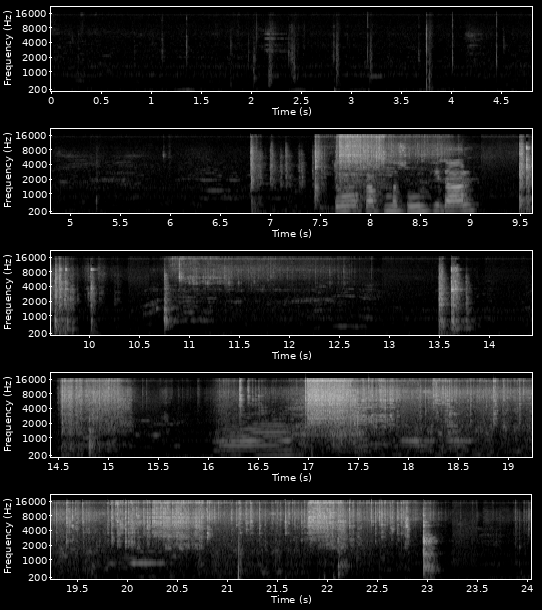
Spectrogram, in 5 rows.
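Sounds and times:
dry lentils rattling as poured: 7.6 - 8.4, 10.9 - 11.8, 14.5 - 15.3, 16.1 - 23.0.

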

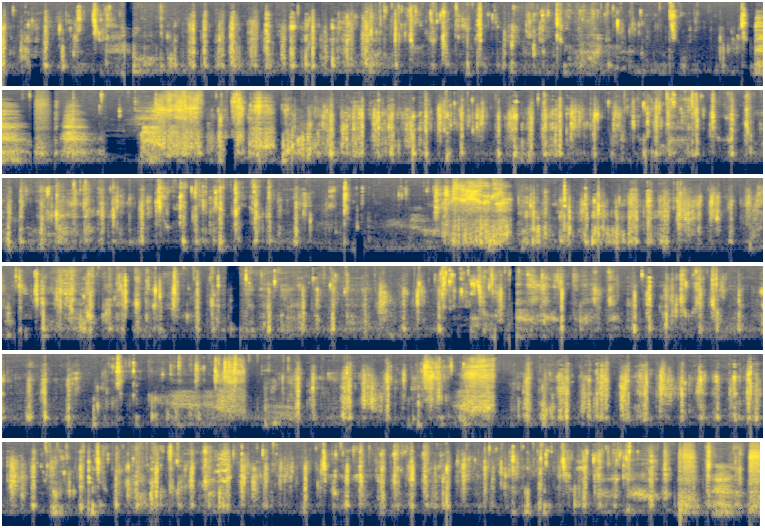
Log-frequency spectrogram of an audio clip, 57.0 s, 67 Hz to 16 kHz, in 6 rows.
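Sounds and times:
wet chewing with mouth clicks: 0.0 - 57.0
loud slurps: 9.4 - 13.1, 43.4 - 44.3, 55.3 - 57.0.

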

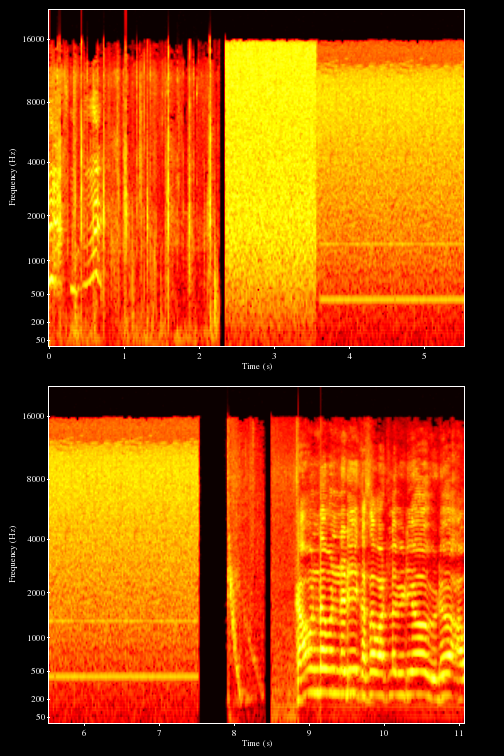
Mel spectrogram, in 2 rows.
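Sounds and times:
tv static hiss: 2.4 - 7.6.

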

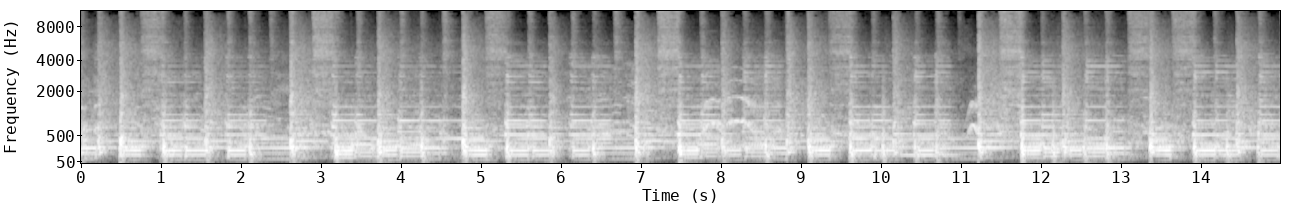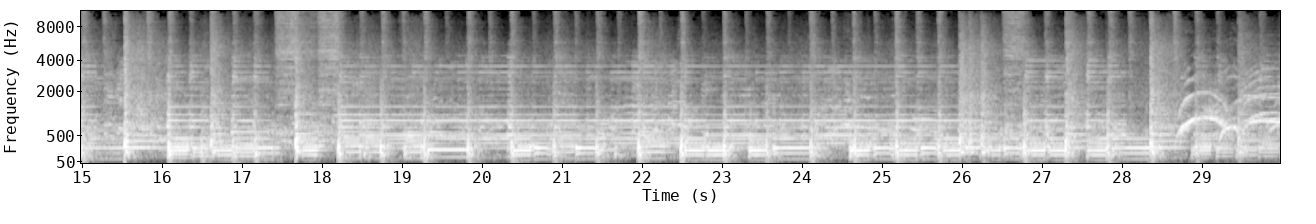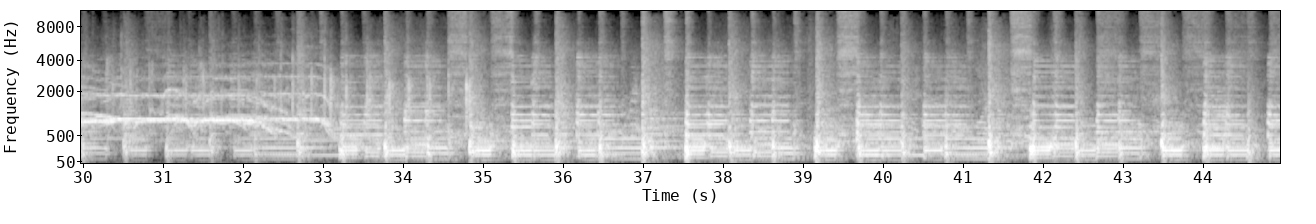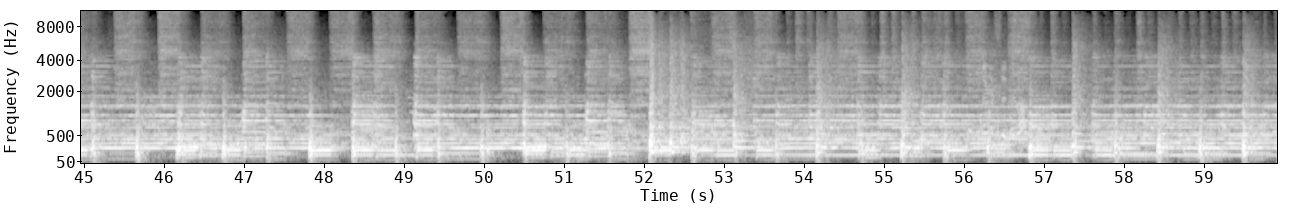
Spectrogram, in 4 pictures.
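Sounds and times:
drum kit playing: 0.0 - 59.9
electric guitars: 0.0 - 59.9
lead guitar bending notes: 0.0 - 59.9.

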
